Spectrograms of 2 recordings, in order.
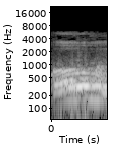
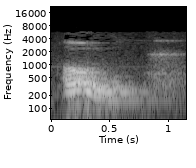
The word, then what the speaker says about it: Om: here the chanting of om manra om it has a three syllables a o and m a o and m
